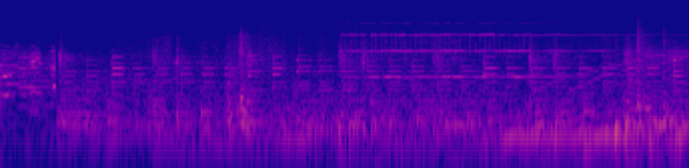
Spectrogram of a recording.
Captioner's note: phone ringing; upbeat music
